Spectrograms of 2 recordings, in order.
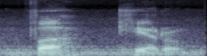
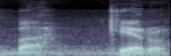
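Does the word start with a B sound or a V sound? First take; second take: V sound; B sound. First: The first sound is an English V. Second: The first sound is a soft B. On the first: The speaker calls it wrong. "not Vaquero. We don't say Va" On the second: The speaker calls it right. "it's pronounced Vaquero"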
